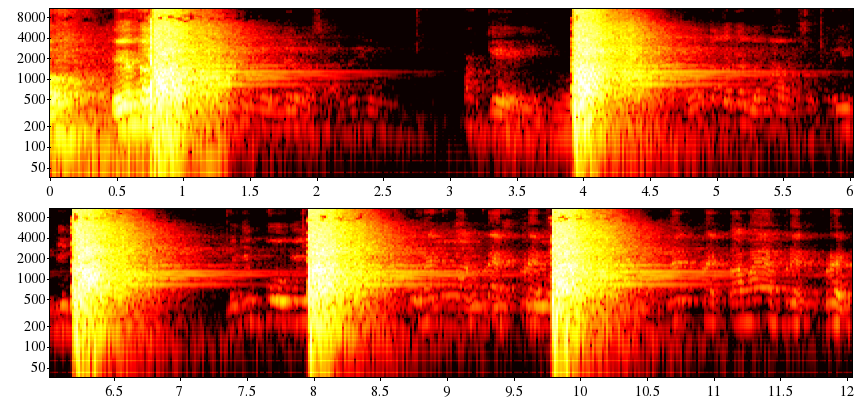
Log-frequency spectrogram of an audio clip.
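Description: A pistol fires single shots one at a time, each ringing out with a sharp echo in an enclosed room.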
